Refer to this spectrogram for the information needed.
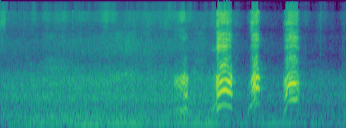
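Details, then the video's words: Pet Moluccan cockatoo on a patio barking in imitation of dogs when it sees or hears them; four short, harsh, rising-falling barks in quick succession over a steady low hum of traffic. "Hi, Kim. Yeah, Max loves to bark for dogs."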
